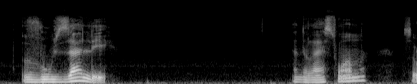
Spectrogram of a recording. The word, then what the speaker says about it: allez: Same thing here. We'll have this little link between the two. Vous allez. Vous allez.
